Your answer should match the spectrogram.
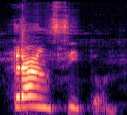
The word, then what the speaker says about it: tránsito: la tercera si la observen tránsito luego tenemos tránsito y por último tránsito observen como en estas palabras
